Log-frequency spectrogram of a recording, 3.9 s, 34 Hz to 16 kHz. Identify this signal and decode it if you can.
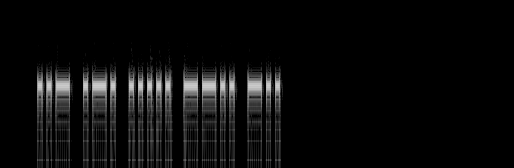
Morse code, heard as a keyed tone, about 36 wpm, 700 Hz. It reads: UR5ZD
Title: DXCC-100 Call Signs - 5 Characters - Repeated 2x - 35wpm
